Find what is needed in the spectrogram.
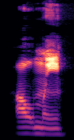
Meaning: nominative/accusative plural of холм (xolm)
- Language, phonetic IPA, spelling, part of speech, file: Russian, [xɐɫˈmɨ], холмы, noun, Ru-холмы.ogg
